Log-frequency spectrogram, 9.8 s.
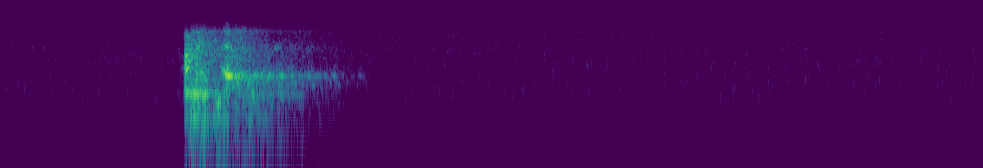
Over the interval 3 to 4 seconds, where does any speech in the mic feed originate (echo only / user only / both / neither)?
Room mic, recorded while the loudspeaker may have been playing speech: neither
